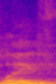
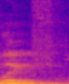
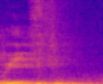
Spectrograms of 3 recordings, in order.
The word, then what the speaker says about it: Leif: He said, "Hi, I'm Leif." Go, isn't it Leaf? Said, "No, no, it's actually it's pronounced Leif. Rhymes with safe.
